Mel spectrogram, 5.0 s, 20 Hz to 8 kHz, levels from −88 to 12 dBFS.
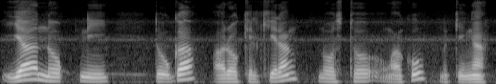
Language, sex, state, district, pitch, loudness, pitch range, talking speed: Garo, male, Meghalaya, West Garo Hills, 130 Hz, -19 LUFS, 120-150 Hz, 95 wpm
